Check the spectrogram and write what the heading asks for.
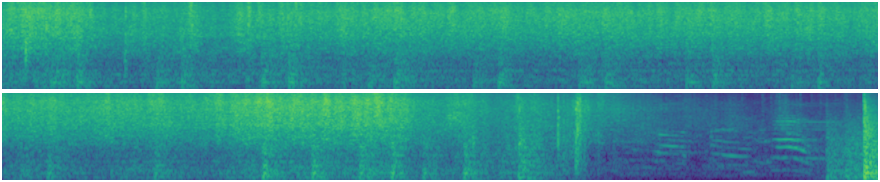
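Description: Many matachines dancers' hand rattles (sonajas) shaking together in a dense, continuous rattle, fading out near the end.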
